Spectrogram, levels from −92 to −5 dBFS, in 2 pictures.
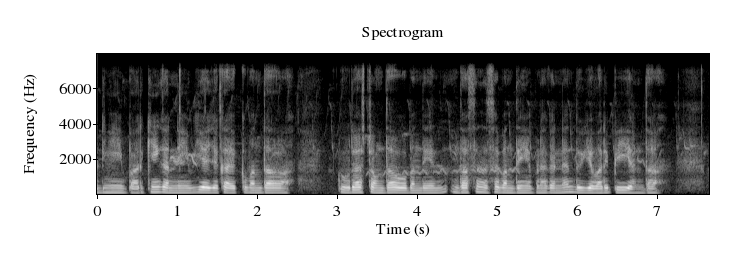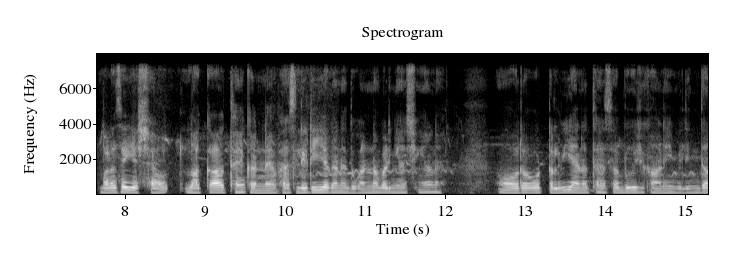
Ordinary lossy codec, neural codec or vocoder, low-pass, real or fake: none; none; 7.2 kHz; real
